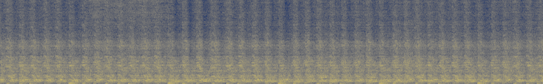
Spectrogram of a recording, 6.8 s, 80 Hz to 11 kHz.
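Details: Ford F-250 XLT 7.3L IDI diesel, new injectors, glow plugs waited on, throttle down: steady cranking about three compression beats a second, never fires; owner suspects weak injection pump not delivering fuel to injectors.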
